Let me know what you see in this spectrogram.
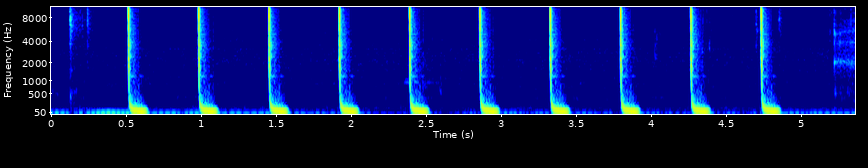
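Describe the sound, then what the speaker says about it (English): A punchy electronic house music kick drum in F minor hitting ten times in a steady, even four-on-the-floor rhythm, deep and booming, with nothing else playing. "so the kick sounds like this"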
